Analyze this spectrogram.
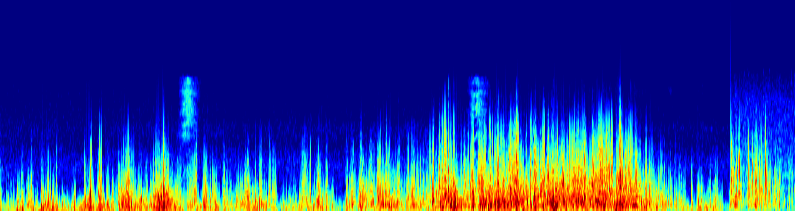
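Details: Only wind buffeting the microphone and rustling leaves are heard, with no animal voice standing out.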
